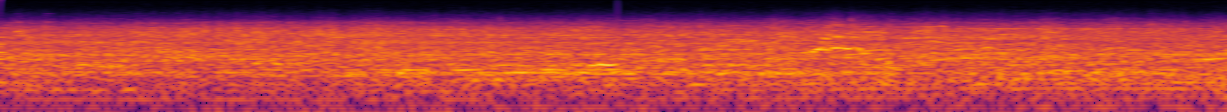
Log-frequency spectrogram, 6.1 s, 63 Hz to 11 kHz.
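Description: Amusement-park din: a steady, dense wash of ride machinery and crowd noise, dull and cut off in the treble as on an old 16 mm film soundtrack. A few faint sounds briefly rise and fall in pitch above it about four seconds in.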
